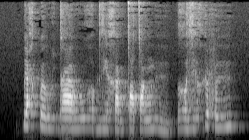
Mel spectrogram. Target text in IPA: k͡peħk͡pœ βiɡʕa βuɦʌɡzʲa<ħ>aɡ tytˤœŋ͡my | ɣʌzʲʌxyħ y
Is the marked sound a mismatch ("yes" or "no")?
yes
